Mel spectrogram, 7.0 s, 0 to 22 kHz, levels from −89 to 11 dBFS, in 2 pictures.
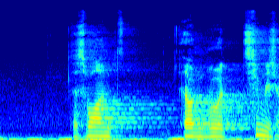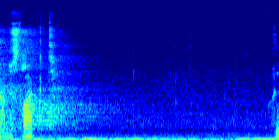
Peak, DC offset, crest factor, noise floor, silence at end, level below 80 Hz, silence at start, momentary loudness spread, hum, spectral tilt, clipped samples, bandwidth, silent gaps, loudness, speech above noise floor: -10 dBFS; under 0.1%; 22 dB; -54 dBFS; 0 s; -46 dBFS; 0 s; 22 LU; none; -5 dB/octave; under 0.1%; 16 kHz; none; -31 LUFS; 25 dB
